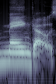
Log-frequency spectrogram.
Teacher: I actually pronounce mangoes with that NG sound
